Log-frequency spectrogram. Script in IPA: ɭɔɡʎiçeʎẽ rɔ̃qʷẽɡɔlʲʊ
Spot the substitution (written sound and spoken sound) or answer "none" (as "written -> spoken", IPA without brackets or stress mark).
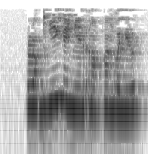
ç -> j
